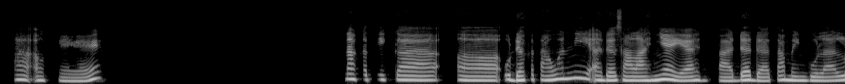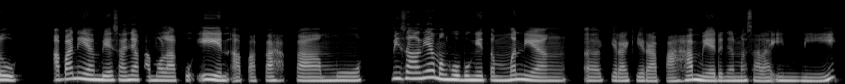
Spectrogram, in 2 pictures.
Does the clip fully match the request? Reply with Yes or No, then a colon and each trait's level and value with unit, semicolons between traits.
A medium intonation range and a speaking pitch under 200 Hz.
Yes: average, 3.4 semitones; high, 190 Hz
